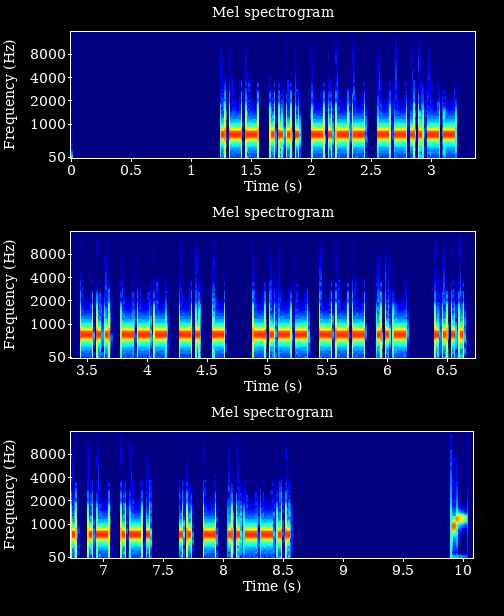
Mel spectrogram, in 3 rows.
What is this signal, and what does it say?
Morse code, heard as a keyed tone, about 34 wpm, 700 Hz. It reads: WHY, DONT YOU HEAR IT?
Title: Sentences from Top 300 Words 35wpm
